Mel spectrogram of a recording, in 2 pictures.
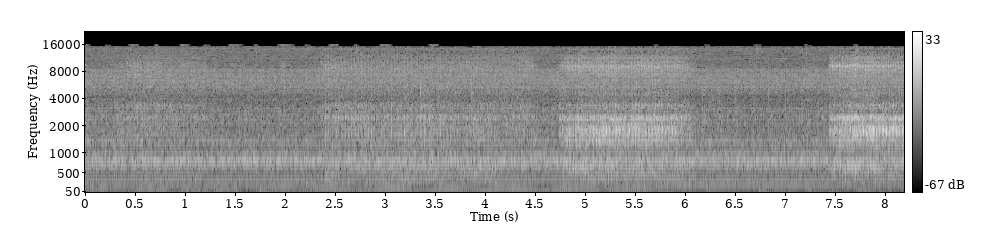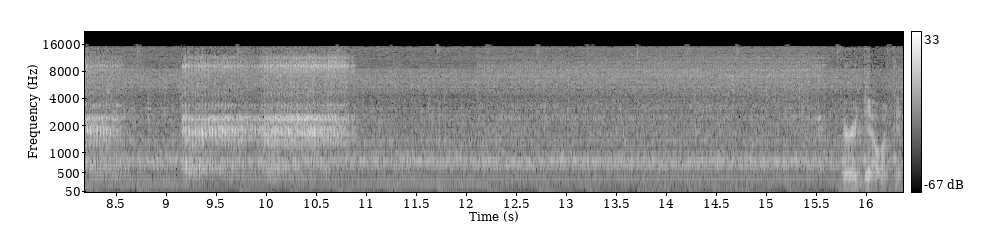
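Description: A lathe hums steadily.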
